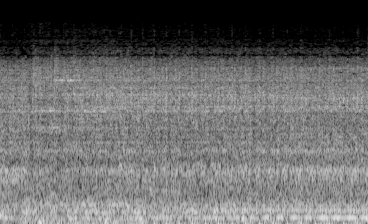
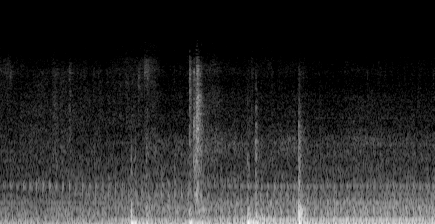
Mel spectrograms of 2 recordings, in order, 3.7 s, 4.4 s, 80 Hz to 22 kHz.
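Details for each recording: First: Onan 5000 W gas generator on a 1997 Pace Arrow Vision 36B motorhome, not yet run since purchase: fast even cranking with uneven attempts to catch, fuel smell, turns over but won't fire yet. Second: 1997 Pace Arrow Vision 36B Class A motorhome, onboard generator running normally, heard from inside the coach: muffled steady low engine drone with occasional clatter, audible but acceptable.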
